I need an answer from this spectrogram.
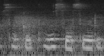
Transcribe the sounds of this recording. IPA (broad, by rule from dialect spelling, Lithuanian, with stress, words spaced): kɐɪp ˈsɑːkoːt ˈʋʲɪsoːs ˈɪr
